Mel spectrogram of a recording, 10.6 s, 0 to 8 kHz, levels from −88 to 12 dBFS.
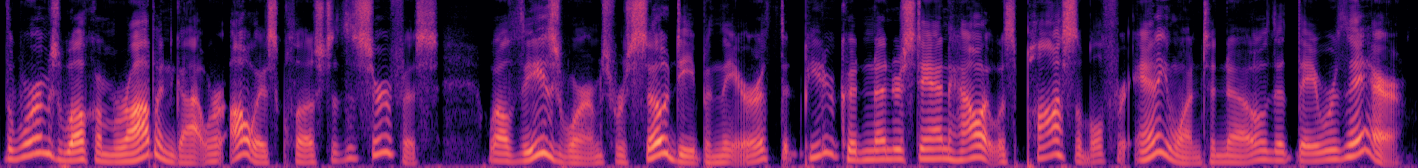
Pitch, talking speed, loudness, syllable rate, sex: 160 Hz, 215 wpm, -20 LUFS, 5.7 syllables/s, male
